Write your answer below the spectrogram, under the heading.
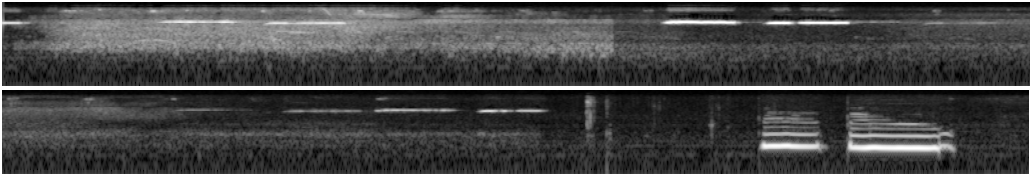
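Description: Chickadee: thin, high whistled notes come in short bursts, then two harsh, buzzy notes close the clip. A hiss runs through the first few seconds.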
